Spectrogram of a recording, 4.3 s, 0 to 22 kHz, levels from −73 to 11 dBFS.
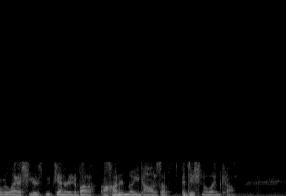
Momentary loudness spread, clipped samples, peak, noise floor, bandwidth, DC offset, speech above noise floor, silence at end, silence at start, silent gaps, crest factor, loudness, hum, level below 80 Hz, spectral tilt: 9 LU; under 0.1%; -18 dBFS; -57 dBFS; 4 kHz; under 0.1%; 23 dB; 0.1 s; 0 s; none; 18 dB; -35 LUFS; none; -54 dBFS; -5.5 dB/octave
